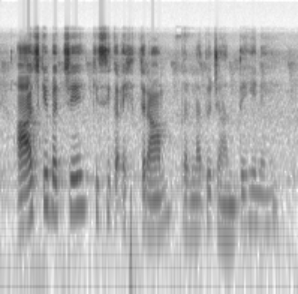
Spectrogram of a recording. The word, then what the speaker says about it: احترام: اس طرح نظر آئے، اور تلفظ کے لیے یہاں زیر ہے، الف کے نیچے زیر ہے، تو اس کی ادائیگی کے وقت اس بات کا آپ خیال رکھیں۔ روزمرہ کی مثالوں کے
